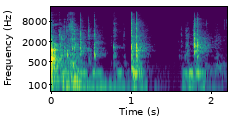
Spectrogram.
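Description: Computer keyboard keystrokes: a few separate sharp key clicks about a second apart, with quiet gaps between, as a terminal command is typed.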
